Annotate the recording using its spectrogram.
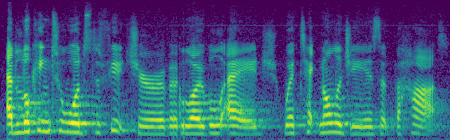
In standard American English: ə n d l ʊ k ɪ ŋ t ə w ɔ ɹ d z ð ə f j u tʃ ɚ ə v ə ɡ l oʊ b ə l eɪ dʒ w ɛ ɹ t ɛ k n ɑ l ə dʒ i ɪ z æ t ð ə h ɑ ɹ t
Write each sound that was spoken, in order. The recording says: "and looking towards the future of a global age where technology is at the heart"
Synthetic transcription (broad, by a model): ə n l ʊ k ɪ ŋ t ə w ɔ ɹ d z ð ə f j u tʃ ɚ ə v ə ɡ l oʊ b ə l eɪ dʒ w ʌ ɹ t ɛ k n ɑ l ə dʒ i ɪ z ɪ t ð ə h ɑ ɹ t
